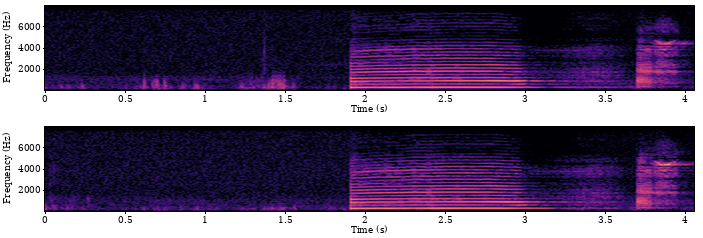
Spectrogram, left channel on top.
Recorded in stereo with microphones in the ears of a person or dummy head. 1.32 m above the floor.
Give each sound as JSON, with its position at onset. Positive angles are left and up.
{"t": 1.9, "sound": "a shout", "side_deg": 0, "distance_m": 0.5}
